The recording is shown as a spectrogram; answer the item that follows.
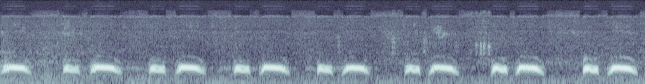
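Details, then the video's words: Spotted dove linked to trapping with a decoy, repeating clear hooting phrases steadily: about eight short paired coos each followed by a longer drawn coo, evenly spaced over several seconds with little background noise. "The Sound Of Spotted Dove"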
